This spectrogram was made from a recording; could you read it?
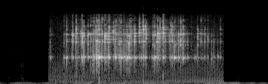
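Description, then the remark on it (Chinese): Ice cubes rattle and clink against each other for under two seconds, a dense, bright jumble of small hard knocks that starts and stops abruptly, with no voices. “冰块。那，我要你拿着一块”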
